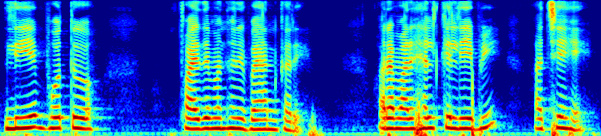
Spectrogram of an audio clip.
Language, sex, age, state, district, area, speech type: Urdu, male, 30-45, Telangana, Hyderabad, urban, spontaneous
